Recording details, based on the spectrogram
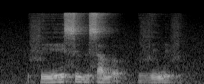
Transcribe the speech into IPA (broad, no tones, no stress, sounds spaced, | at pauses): f eː s ɨː s a w ʌ | v e w e f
